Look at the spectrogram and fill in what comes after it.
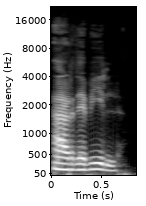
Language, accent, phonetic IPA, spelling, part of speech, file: Persian, Iran, [ʔæɹ.d̪e.biːl̥], اردبیل, proper noun, Ardebil.ogg
- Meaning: 1. Ardabil (a city in Iran, the seat of Ardabil County's Central District and the capital of Ardabil Province) 2. Ardabil (a county of Iran, around the city) 3. Ardabil (a province of Iran)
